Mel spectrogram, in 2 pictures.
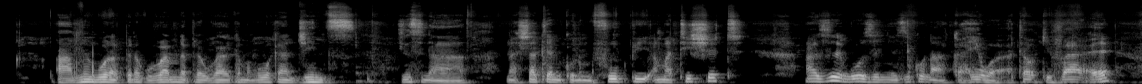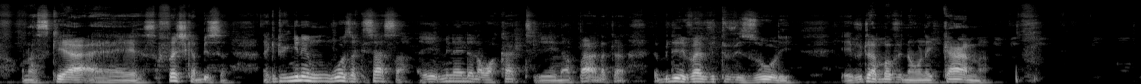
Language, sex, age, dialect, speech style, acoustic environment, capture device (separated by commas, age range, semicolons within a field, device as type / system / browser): Swahili, male, 45-54, Tanzania - Dar es Salaam, happy, people talking; appliances, mobile / Linux / Chrome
